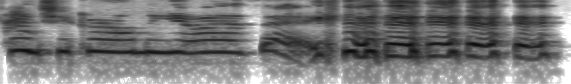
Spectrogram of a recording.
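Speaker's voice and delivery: high slow laughing chant; laughing singsong greeting to a friend. Real, not acted. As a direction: laugh through the little chant.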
